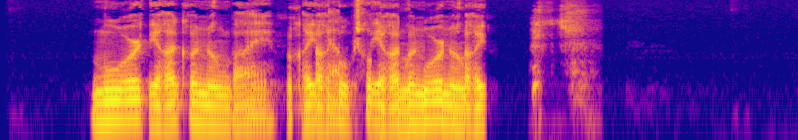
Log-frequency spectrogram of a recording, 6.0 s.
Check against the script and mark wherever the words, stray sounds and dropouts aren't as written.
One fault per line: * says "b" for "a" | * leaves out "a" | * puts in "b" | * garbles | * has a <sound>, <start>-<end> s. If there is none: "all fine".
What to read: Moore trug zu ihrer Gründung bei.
* leaves out "trug zu"
* garbles
* has a sneeze, 4.0-4.5 s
